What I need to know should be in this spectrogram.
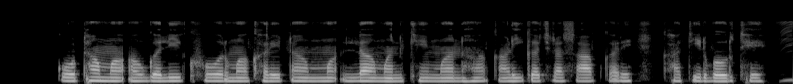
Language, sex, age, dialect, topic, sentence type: Chhattisgarhi, male, 41-45, Western/Budati/Khatahi, agriculture, statement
